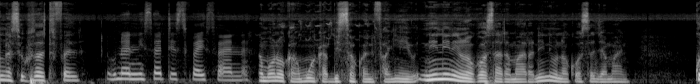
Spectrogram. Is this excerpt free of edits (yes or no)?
no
